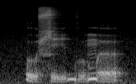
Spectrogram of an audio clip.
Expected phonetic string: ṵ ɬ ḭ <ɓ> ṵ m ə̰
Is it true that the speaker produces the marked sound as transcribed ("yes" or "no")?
no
